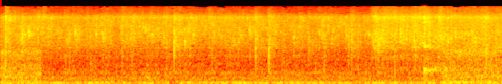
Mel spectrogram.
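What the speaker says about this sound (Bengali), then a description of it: "কড়াতে তেল গরম হলে তাতে রসুন কুচি, পেঁয়াজ কুচি দিয়ে দিলাম" Chopped garlic and onion frying in hot oil in a wok, a steady dense sizzle with faint scraping stirs, close and continuous with no talking.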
